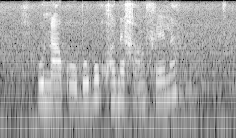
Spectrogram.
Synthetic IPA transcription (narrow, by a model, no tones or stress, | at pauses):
bʊnakʼɔbobʊq͡χʰɔnɛχaŋ̩fɛːla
